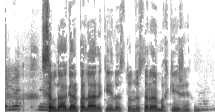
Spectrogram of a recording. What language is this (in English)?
Pashto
